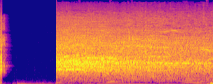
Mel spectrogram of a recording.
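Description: Large congregation applauding and cheering, starting about a second in after a moment of silence and easing off slightly toward the end.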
